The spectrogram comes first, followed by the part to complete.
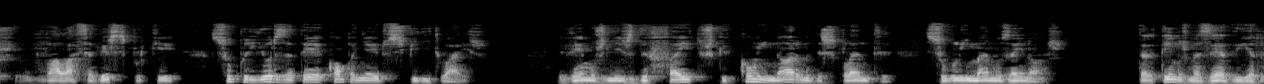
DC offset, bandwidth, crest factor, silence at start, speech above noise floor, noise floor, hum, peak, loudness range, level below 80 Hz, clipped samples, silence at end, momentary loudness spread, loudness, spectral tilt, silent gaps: under 0.1%; 7.2 kHz; 18 dB; 0 s; over 72 dB; under -90 dBFS; none; -2 dBFS; 3 LU; -44 dBFS; under 0.1%; 0 s; 13 LU; -18 LUFS; -6 dB/octave; 4.96-5.23 s, 10.89-10.94 s, 11.02-11.34 s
